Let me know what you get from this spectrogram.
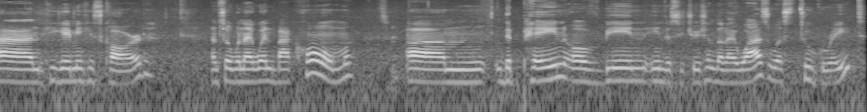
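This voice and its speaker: With a Spanish accent, a woman speaks at a fairly slow pace and medium pitch with fairly even intonation, against noticeable background noise. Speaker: dog trainer. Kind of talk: interview. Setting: Tampa, Florida. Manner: halting.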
